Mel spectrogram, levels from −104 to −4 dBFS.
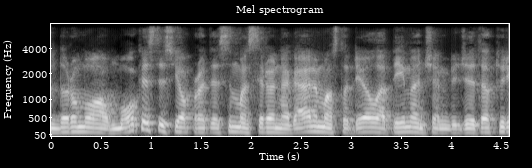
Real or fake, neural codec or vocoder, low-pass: fake; codec, 16 kHz, 2 kbps, X-Codec, WavLM features, trained on Multilingual LibriSpeech; 7.2 kHz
